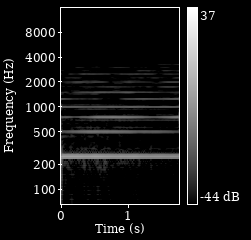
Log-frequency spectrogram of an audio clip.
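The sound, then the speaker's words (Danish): A steady, siren-like mechanical howl from a motionless Martian machine, a metal tower 30 metres high with a built-in siren, holds a single droning pitch throughout, loud and unbroken, with no voices around it. “Jo, den hylede, det gjorde den. Men den var ikke mere levende end et jerntårn med indbygget sirene.”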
